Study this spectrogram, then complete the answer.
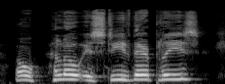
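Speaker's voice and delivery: put-on high, overly well-mannered, polite child's calling voice. Imitating kids politely calling on the phone: imitating polite kids on the phone. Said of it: "the good manners on the gu-".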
